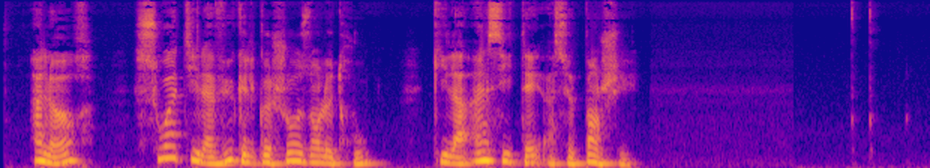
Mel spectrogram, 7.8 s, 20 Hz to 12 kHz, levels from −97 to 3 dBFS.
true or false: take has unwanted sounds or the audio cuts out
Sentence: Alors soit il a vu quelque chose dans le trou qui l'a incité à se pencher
false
